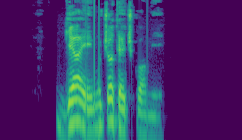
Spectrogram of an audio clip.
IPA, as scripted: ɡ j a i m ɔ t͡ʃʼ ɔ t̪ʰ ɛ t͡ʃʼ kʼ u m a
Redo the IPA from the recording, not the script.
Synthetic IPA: ɡ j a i m u t͡ʃʼ ɔ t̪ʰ ɛ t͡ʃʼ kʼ ɔ m i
